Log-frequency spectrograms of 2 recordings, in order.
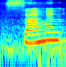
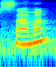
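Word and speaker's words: salmon: Okay, next is सैमन एंड eel. Here L is silent. Okay, we called it सैमन एंड ईल।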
